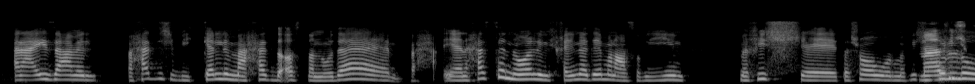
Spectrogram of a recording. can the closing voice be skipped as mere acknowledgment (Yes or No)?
No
